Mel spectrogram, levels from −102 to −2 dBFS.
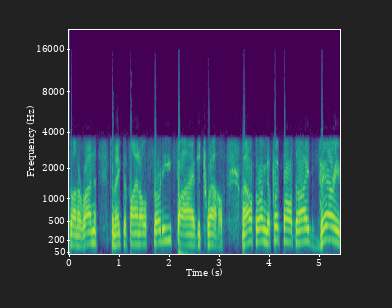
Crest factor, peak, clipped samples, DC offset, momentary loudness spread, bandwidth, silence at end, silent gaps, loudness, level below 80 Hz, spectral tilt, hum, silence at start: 14 dB; 0 dBFS; under 0.1%; under 0.1%; 4 LU; 5.4 kHz; 0 s; none; -16 LUFS; -46 dBFS; -9 dB/octave; none; 0 s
